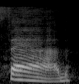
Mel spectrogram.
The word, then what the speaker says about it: THAAD: So it's no and then the word THAAD, THAAD. It rhymes with sad, except it's a TH, THAAD, and it's a double A.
